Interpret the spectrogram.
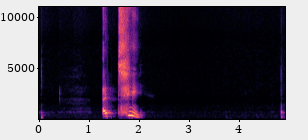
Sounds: Sneeze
